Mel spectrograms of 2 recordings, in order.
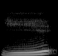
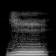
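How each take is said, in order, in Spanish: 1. El tono sube de medio a alto. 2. El tono se mantiene alto y plano. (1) "El segundo tono es ascendiente" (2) "El primer tono es alto y sostenido"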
